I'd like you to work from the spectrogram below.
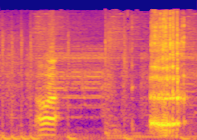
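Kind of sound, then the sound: human body sound, burp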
